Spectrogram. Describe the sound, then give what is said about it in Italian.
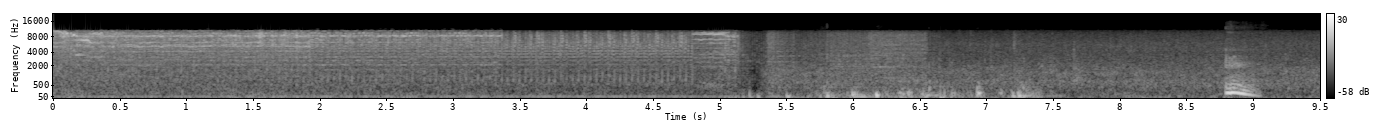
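Heavy rain pours down in a dense, steady hiss for about five seconds, then gives way to scattered dull thumps and clattering mechanical knocks, ending with a brief louder bump. “Mamma mia, se piove.”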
